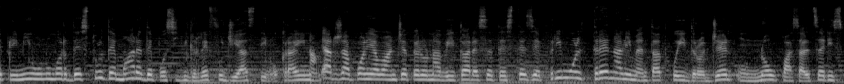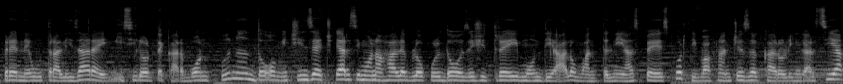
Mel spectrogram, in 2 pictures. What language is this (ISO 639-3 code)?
ron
